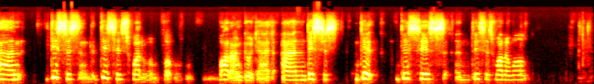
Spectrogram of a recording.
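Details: Stuttering in a Swedish woman who stutters and presents for the Swedish stuttering association; she was photographed during a stuttering block.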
